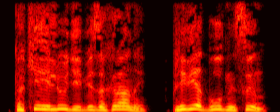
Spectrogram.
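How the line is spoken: Joyful greeting. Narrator (Russian): Радостно поприветствовал меня Кулер

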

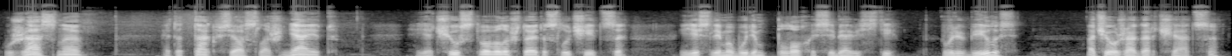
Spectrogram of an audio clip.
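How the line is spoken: Soft, gentle. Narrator (Russian): мягко сказал Коридон

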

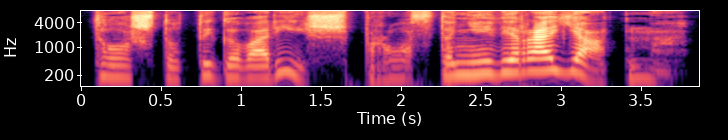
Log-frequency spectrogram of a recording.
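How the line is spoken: Hissed. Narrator (Russian): прошипел флангал

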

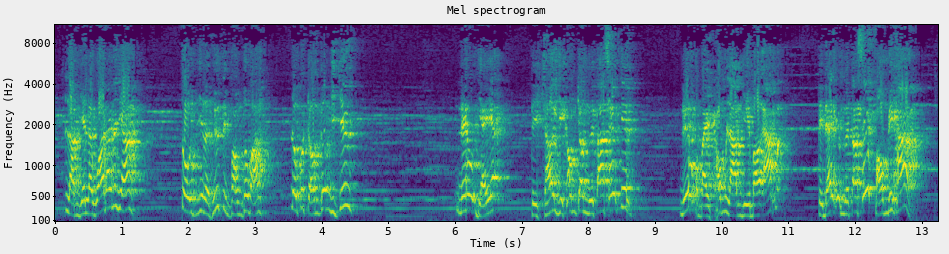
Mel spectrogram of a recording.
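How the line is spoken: Shouting. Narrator (Vietnamese): Cậu hét lên

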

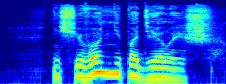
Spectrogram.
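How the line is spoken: Glum mutter. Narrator (Russian): уныло пробормотал Стокс

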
